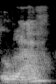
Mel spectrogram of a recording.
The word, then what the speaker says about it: Olav: His name is Olav.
